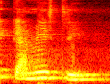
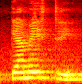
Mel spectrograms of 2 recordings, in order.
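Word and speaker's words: chemistry: एच आया है, इसमें एच जो है वो साइलेंट है। उसी तरह से यहाँ पे देखिए केमिस्ट्री, केमिस्ट्री, तो इसमें सी के बाद जो एच आया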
